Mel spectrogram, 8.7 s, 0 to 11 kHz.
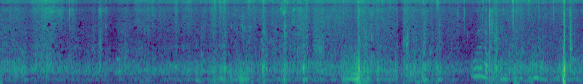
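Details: Swarm of about 2,300 Asian giant hornets as their 13-kilogram nest is dug out by three people over three hours. A steady low droning hum runs throughout, with clicks, handling knocks and brief human speech.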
